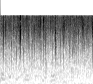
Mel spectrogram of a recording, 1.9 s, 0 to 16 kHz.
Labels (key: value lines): label: biophony, cascading saw
recorder: SoundTrap 300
